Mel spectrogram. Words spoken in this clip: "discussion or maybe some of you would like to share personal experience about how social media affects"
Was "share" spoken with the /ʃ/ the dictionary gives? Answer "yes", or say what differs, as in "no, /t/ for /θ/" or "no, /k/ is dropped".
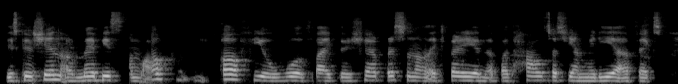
yes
